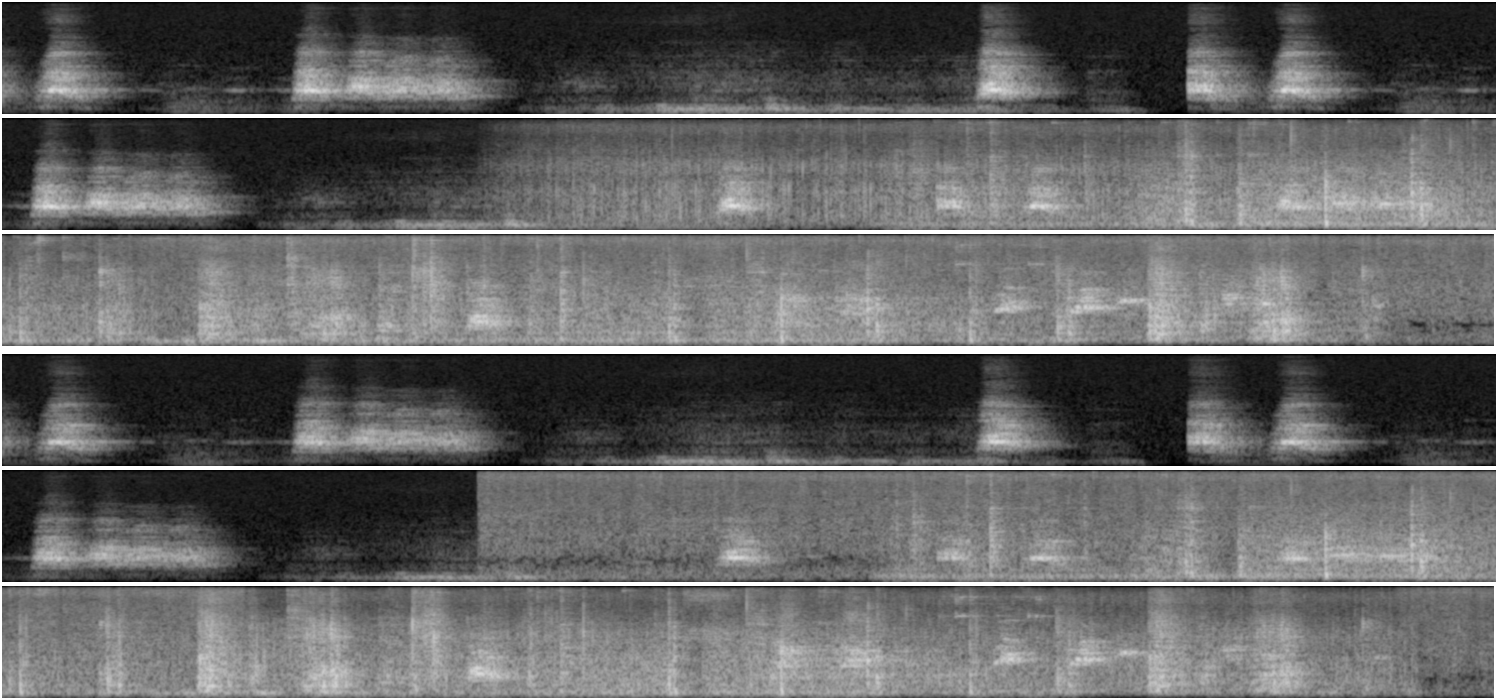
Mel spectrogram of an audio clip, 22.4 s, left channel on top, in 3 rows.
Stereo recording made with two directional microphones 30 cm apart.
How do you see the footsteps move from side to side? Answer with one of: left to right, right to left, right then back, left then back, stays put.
right then back.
